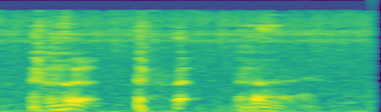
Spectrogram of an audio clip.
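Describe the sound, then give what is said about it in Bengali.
A few soft coughs and throat-clearing sounds come from behind the narrator: short, muffled bursts spaced unevenly over about two seconds, quiet and without speech. “ঠিক এই সময় আমার পিছনে মৃদু কাশির শব্দ হল”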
